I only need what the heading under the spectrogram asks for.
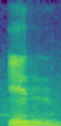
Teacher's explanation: gunah musyaddah dengan tahan 2 harakat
